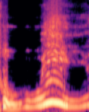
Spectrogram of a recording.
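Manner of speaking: put-on very loud, shouted pleading. Retelling how loudly a coworker begged: imitating a very loud plea. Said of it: "As loud as physically possible".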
